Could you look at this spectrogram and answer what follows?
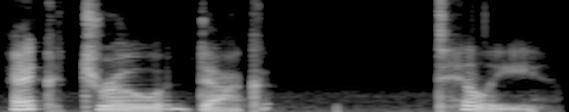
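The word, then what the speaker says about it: ectrodactyly: how do you say this okay it's e-c-t-r-o-d-a-c-t-y-l-y ektro-dak tilly split hand cleft hand derived from greek ectroma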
